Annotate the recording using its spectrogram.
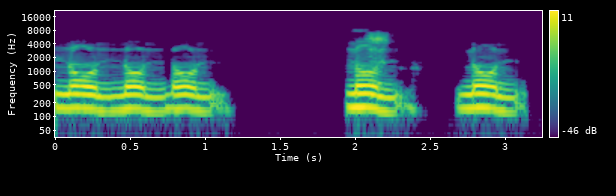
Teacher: तो ये जो दांत है ना, वो जो शार्प दांत अभी बताया ना, तो उसके जो ऊपर के मसूड़े है ना, तो मसूड़े को जबान का किनारा लगाने से नून निकलता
